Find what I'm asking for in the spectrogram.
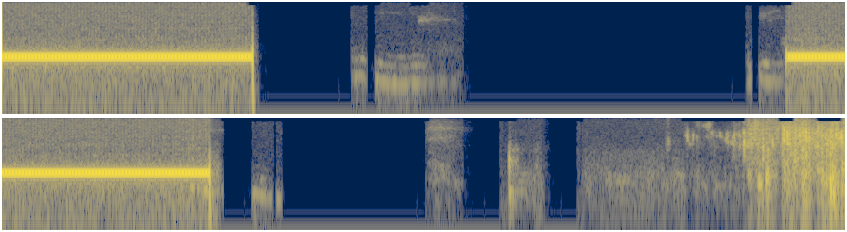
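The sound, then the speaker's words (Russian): Telephone ringback tone while a call connects: two long, steady buzzing tones of about two seconds each, separated by silence, then faint clicks and rising line noise. “Please wait while we connect your call.”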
